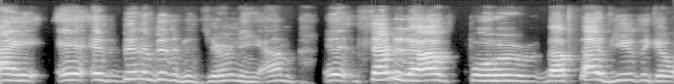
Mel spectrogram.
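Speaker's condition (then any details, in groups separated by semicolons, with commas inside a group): Cerebral palsy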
